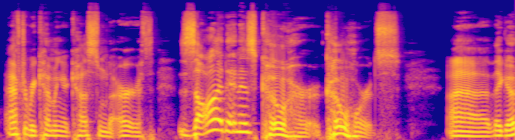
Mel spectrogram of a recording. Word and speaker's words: Zod: And Zod goes, it's pronounced Zod.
